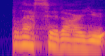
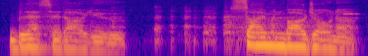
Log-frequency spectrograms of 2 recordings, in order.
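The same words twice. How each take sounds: First: Said in the usual way. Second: Slow, hushed, low and solemn; movie-version Jesus. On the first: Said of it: "sounds like some movie version". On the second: Acted. Preacher imitating movie Jesus blessing Peter, slow low solemn voice. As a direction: intone it like a reverent film Messiah. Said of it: "he probably sounds like some movie version".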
